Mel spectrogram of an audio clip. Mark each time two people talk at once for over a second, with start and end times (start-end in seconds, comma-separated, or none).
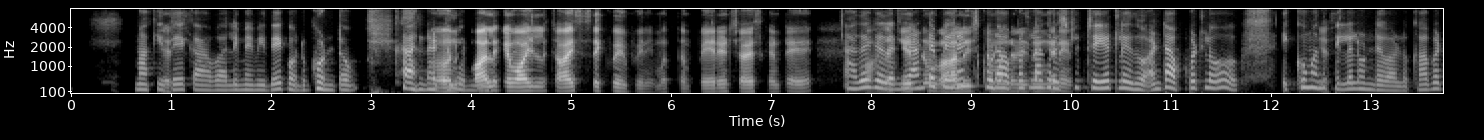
8.0-10.0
